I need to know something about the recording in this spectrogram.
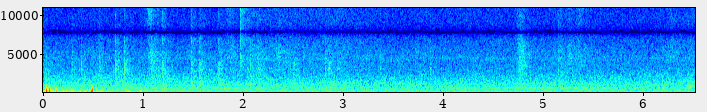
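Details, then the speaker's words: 1976 Electrohome 30 cm desk fan with four clear plastic blades, on low speed while oscillating: a few sharp cracks at the start over a soft, quiet fan hum; the cracking comes with the oscillation. "it's very quiet as you can hear but it makes a few cracking sounds like I said when it oscillates"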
